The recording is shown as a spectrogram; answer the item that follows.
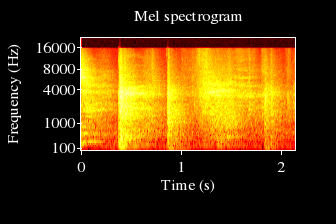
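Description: Two sharp thuds about half a second apart as feet land a forward hop on a rubber gym floor mat and the body drops down onto the hands into a bear-crawl position.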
